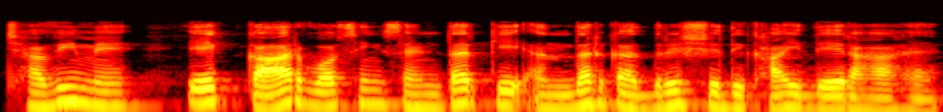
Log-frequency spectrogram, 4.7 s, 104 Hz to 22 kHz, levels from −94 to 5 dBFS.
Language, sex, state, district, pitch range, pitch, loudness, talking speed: Hindi, male, Jharkhand, Ranchi, 120-150 Hz, 135 Hz, -21 LUFS, 180 wpm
